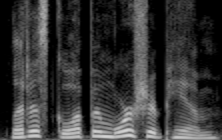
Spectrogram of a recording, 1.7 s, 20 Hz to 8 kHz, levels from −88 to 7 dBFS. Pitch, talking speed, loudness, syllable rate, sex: 220 Hz, 250 wpm, -17 LUFS, 5.4 syllables/s, female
